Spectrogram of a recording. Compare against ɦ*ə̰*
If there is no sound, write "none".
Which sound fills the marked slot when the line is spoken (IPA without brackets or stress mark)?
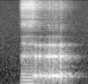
ə̰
